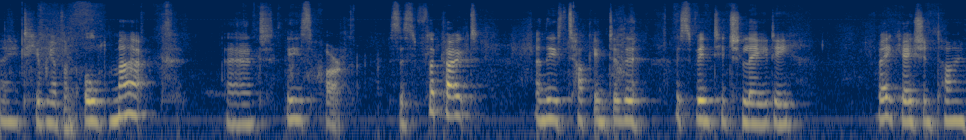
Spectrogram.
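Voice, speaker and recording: At a fairly slow pace and a fairly high pitch, a woman with a Scottish accent speaks in a flat monotone, with long, frequent pauses and big swings in loudness. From Scotland. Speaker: crafter. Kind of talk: tutorial. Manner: casual.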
